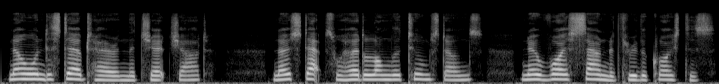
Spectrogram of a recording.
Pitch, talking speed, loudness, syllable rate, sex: 220 Hz, 150 wpm, -18 LUFS, 5.1 syllables/s, female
